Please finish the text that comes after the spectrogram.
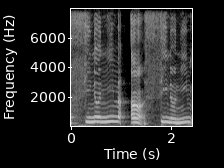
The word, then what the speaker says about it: synonyme: For example, in un synonyme, it makes a normal sound I, like the French I, easy.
